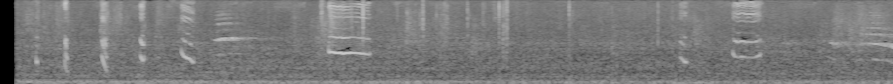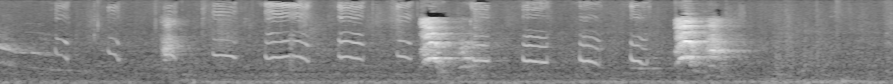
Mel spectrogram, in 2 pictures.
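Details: Chihuahua × Papillon mix dog giving a run of short, high, thin whimpers and yips, some rising and falling, at irregular intervals about every second or two, with two louder, harsher yelps near the end over a low background hum.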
